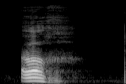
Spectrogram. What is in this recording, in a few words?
"Akh", Touareg; Latte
